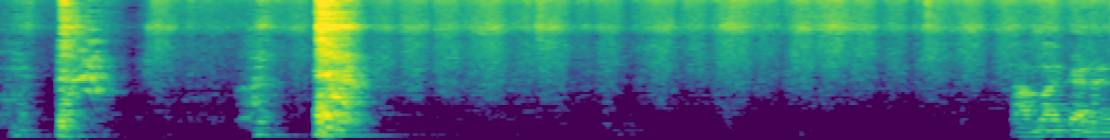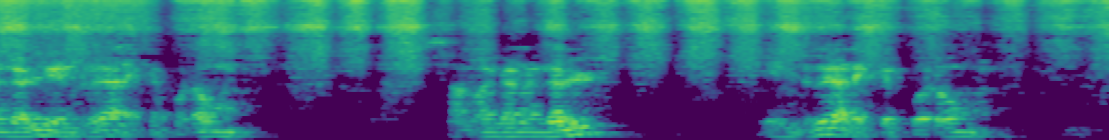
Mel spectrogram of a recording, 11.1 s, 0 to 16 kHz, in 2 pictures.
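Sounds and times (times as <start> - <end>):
man coughing: 0.1 - 0.6, 1.2 - 1.9.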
